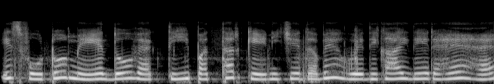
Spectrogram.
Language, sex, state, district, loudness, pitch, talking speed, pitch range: Hindi, female, Jharkhand, Garhwa, -15 LUFS, 255 Hz, 170 wpm, 245-275 Hz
